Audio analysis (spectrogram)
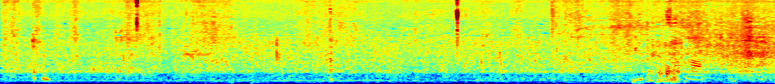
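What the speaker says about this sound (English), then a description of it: "It's really windy." Strong wind buffets the microphone in continuous rumbling gusts, with waves washing nearby and a louder gust near the end.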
